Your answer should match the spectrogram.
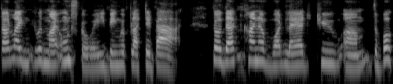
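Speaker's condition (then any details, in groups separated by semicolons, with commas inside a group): Deafness; deaf woman, about 25 years passing as hearing, about ten years of speech therapy; speaks well after about ten years of speech therapy, relearned how to speak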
